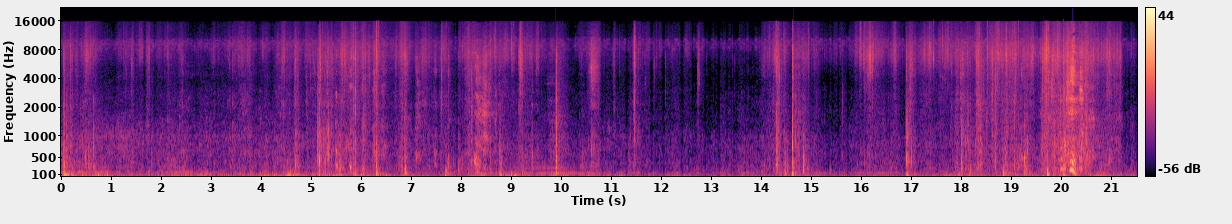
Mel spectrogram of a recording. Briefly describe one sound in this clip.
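Boxing gloves thud against bodies in quick blows.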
